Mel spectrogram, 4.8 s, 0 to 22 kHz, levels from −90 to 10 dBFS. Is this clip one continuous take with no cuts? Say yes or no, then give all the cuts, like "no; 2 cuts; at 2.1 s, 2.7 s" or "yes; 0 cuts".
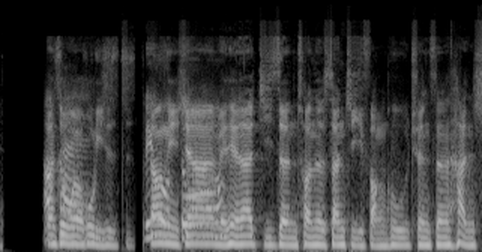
no; 1 cut; at 1.4 s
